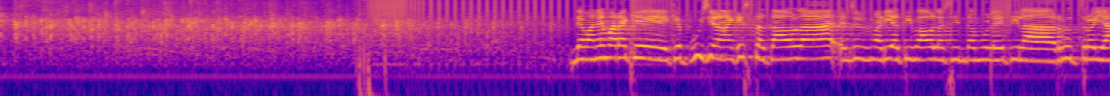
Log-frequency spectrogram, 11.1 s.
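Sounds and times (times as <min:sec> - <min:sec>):
audience applause: 0:00.0 - 0:05.1
speech: 0:05.7 - 0:11.1.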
